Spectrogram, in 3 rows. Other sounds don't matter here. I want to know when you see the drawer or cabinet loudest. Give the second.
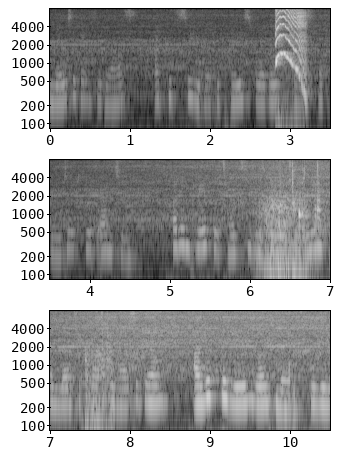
3 s.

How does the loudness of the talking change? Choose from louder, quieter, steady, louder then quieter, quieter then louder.
louder.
